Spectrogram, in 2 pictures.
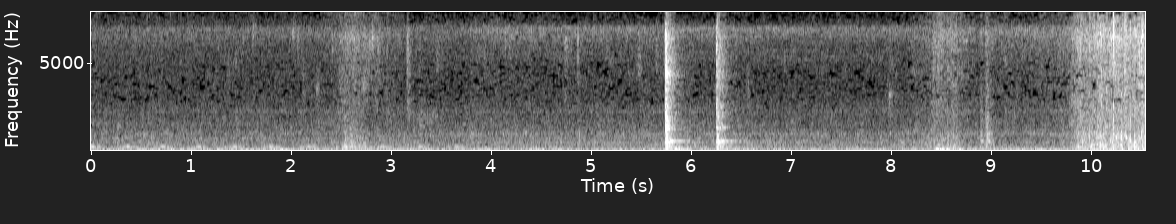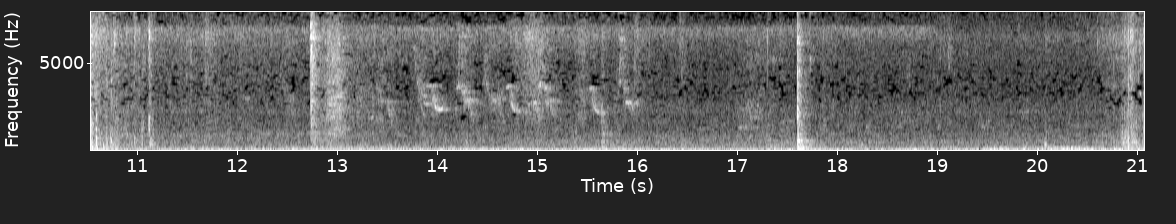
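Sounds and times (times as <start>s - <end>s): small birds chirping: 9.8s - 21.0s.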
